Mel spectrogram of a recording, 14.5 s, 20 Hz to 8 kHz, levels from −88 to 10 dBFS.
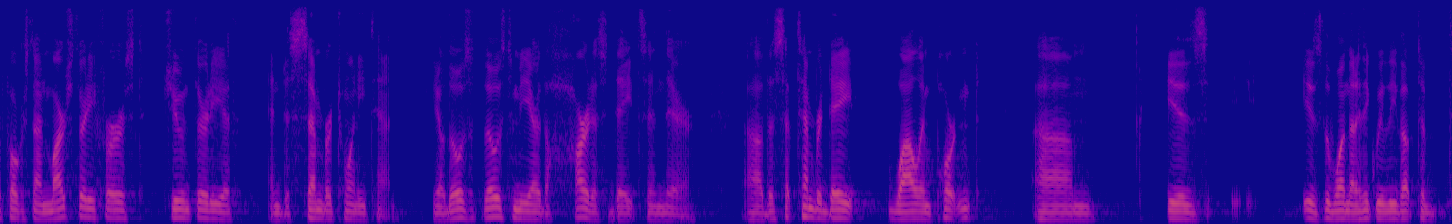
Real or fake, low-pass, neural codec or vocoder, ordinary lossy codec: real; 7.2 kHz; none; Opus, 24 kbps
